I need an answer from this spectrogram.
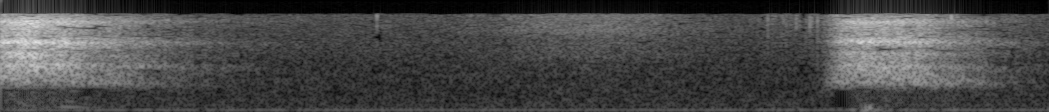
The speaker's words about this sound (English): deep breath in and out. One more time, deep breath in and out. Another one, deep breath in and out.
